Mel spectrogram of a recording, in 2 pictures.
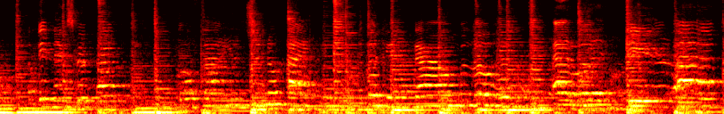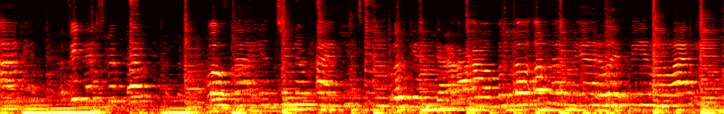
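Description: Live song: singing voices with two acoustic guitars strummed steadily.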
